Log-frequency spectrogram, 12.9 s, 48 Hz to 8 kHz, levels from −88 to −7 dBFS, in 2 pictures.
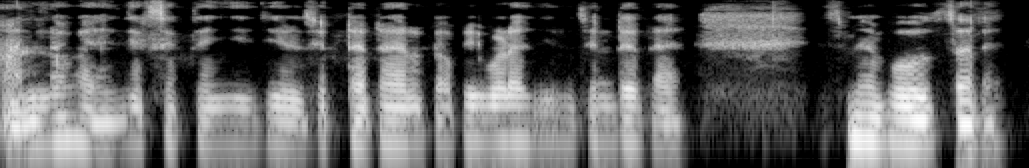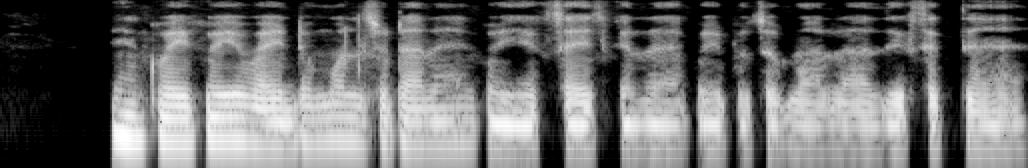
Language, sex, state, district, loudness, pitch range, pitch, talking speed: Hindi, male, Chhattisgarh, Raigarh, -18 LUFS, 90-105 Hz, 100 Hz, 170 wpm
